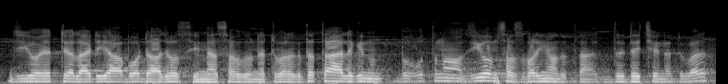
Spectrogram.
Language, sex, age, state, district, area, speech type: Maithili, male, 18-30, Bihar, Begusarai, rural, spontaneous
